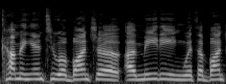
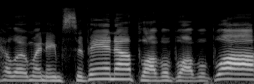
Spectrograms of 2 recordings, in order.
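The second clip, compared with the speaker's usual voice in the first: imitated very official, formal tone, lower pitch; 4 semitones lower than usual. Retelling walking up to meet someone: imitating own very official tone. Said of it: "I was very official and I was like".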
